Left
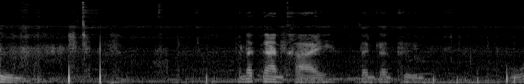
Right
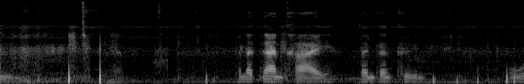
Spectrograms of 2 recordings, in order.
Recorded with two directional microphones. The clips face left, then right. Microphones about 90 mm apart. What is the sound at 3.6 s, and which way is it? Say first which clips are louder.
Speech: right 4 dB; 30° right (ahead or behind).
